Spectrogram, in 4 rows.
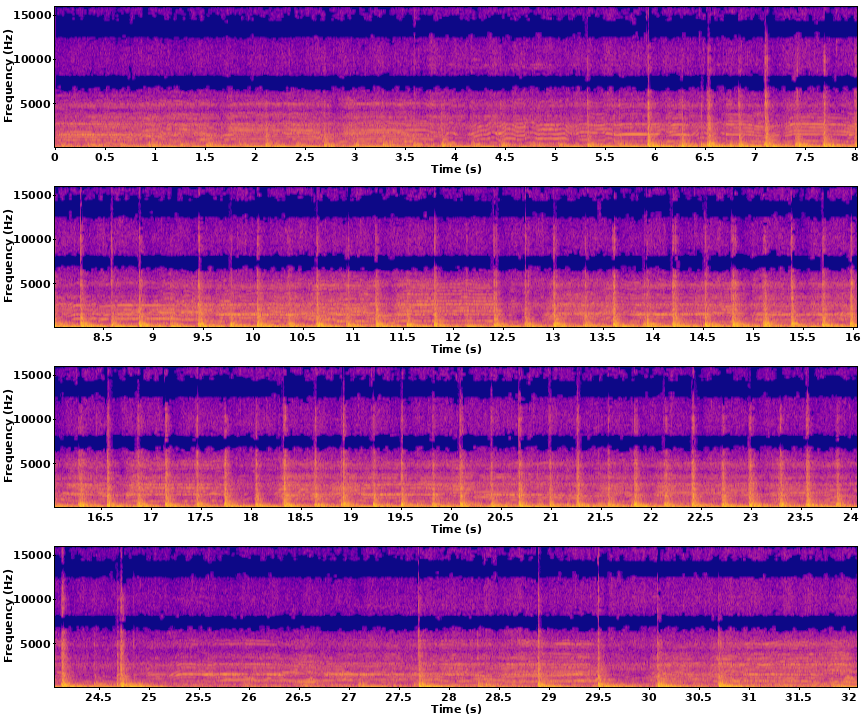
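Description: Pow wow drum group singing a side-step song while beating a large shared hand drum in a fast, steady beat. About 25 s in the steady drumming stops while the voices carry on, and a few single hard drum strokes follow near the end.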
